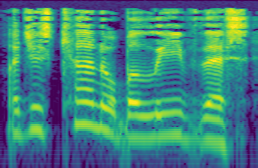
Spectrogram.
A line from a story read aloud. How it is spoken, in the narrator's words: moaned Fishlegs, shivering violently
